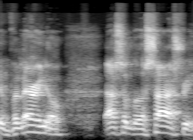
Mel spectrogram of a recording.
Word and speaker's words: Valerio: ] down on valer and when I say Valerio that's a little side street it's spelled v a l e r i o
